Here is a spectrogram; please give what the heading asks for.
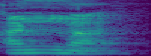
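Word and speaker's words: Anna: नाव सुद्धा असत ना ए डबल एन एना उच्चार ना पण आपल्याकडे मराठीत त्याचा उच्चार होतो अण्णा ए डबल ए अण्णा आपण आपल्या वडिलाला किंवा मोठ्या भावाला आपल्या भाषेत अण्णा म्हणतो स्पेलिंग तेच ए डबल ए पण तिकडे त्या स्पेलिंगचा उच्चार एना ए डबल ए ना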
